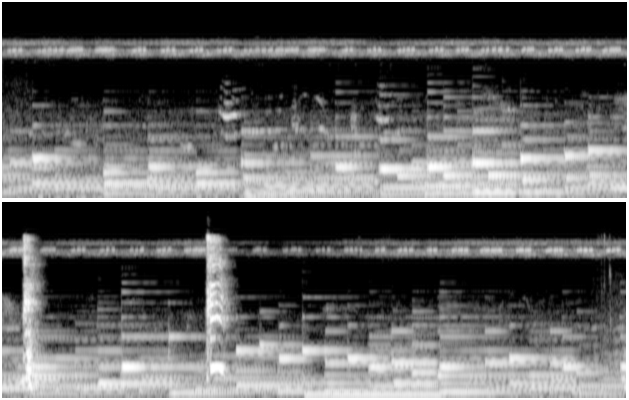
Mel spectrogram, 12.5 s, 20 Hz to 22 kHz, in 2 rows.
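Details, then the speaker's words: A rescued cat coughing again, two short, sharp cough bursts over background music. Other cats in the household have begun sneezing, and many people nearby have flu after recent flooding. "Hari ini Jumat tanggal 20 Juni 2025, Reno batuk kembali, pemirsa."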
